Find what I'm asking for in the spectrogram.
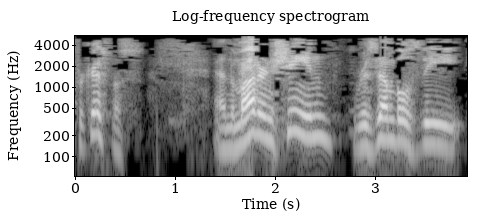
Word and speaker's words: Shin: It's the Hebrew letter Sheen or Sin. Some people will pronounce it Shin or Sin, but Sin, I don't, because it, as you'll see, it has two ways that it, that letter is used.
